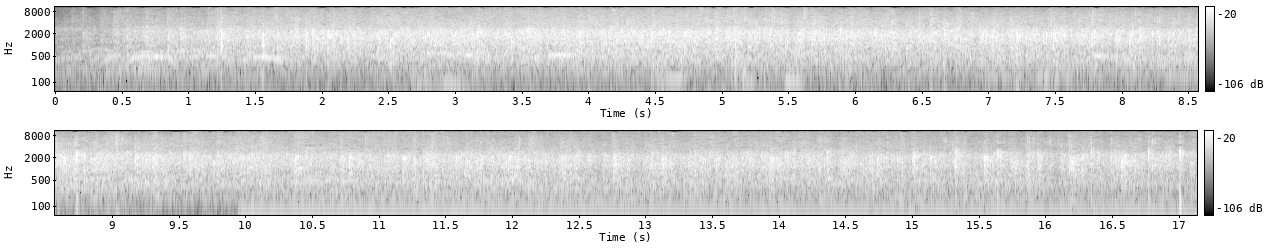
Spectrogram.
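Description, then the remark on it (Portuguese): Sustained applause from an audience, dense and steady throughout with a constant wash of many hands clapping at once, joined in the second half by a low steady hum underneath. “Essas palmas que vocês estão dando é para o meu discurso?”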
